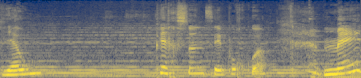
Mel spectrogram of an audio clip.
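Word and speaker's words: já: Pour dire oui, c'est marqué J, accent A, accent bizarre, et ça se dit Yahoo. De toute évidence, ça ne veut rien dire. Donc même je t'aime, ça s'écrit avec un P bizarre, enfin c'est n'importe quoi.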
